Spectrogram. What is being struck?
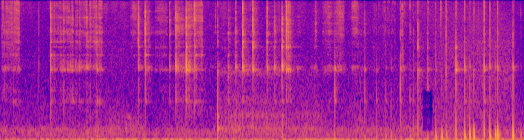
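Wooden coaster.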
